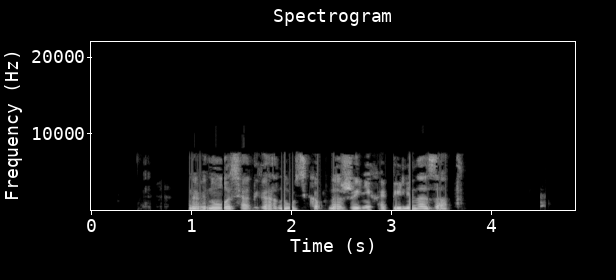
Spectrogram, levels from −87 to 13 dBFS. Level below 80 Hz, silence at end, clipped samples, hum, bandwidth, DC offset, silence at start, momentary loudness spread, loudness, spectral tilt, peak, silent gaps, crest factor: -48 dBFS; 0.3 s; under 0.1%; none; 7.8 kHz; under 0.1%; 1 s; 7 LU; -16 LUFS; -4.5 dB/octave; 0 dBFS; 3.84-3.98 s; 18 dB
